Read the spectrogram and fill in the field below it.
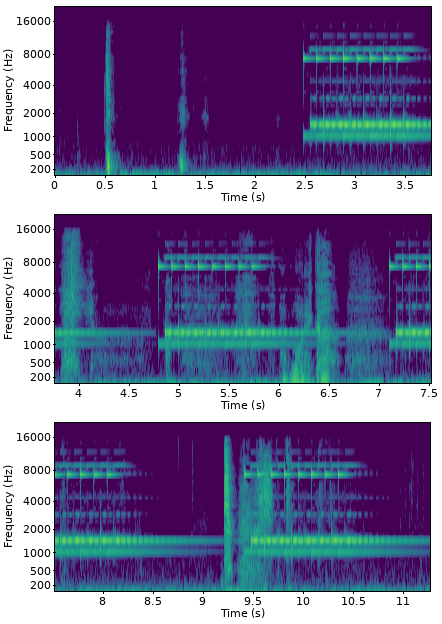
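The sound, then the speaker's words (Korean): A phone rings in four repeated electronic bursts, each a bright, high warbling tone about two seconds long with short gaps between, plus a few brief clicks and knocks around them. “나한테 무슨 말을 하려고 또 무슨 변명을 하려고 전화한 거야.”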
